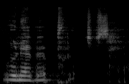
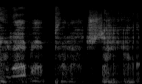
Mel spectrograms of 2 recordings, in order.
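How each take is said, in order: First: Breathy whispered prayer on 은혜; whispered plea. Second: 은혜 cried much higher, rising; high crying plea. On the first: Pastor whispering his plea to God. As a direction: whisper 은혜 베풀어 주세요 as a plea. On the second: Pastor crying out the plea again, higher. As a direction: lift 은혜 high and plead. Pleading prayer repeated higher. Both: Retold or imitated.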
